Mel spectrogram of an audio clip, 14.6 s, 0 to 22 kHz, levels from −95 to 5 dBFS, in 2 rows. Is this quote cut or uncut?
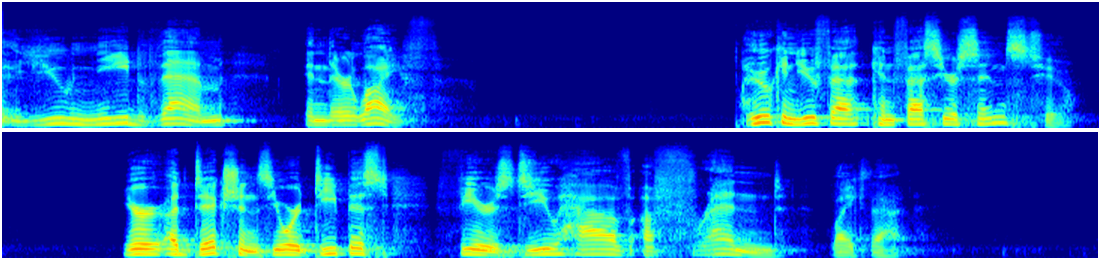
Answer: uncut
